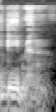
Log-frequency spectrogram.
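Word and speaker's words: Dimon: run by a man named jamie demon that's his name that's literally his name that's how it's pronounced so now look initially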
